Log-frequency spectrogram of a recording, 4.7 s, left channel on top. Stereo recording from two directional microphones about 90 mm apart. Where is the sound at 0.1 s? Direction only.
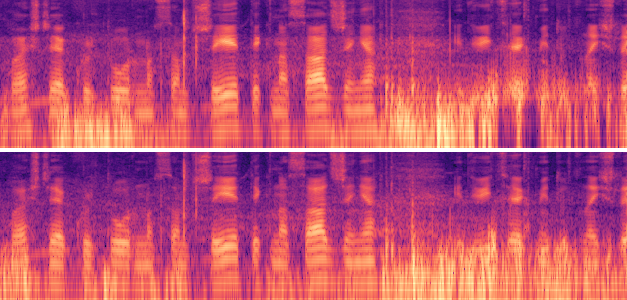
50° right (ahead or behind).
